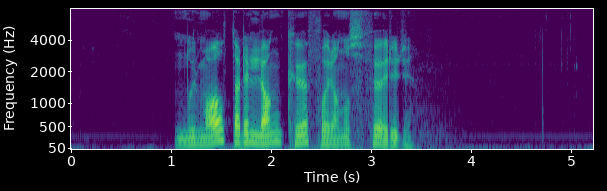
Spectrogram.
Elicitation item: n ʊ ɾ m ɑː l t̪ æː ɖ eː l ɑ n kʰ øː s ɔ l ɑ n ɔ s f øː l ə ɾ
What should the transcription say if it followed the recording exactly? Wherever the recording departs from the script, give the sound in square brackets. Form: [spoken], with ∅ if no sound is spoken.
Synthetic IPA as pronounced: n ʊ ɾ m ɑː l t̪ æː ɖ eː l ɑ [ŋ] kʰ øː [f] ɔ [ɾ] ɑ n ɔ s f øː [ɾ] ə ɾ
